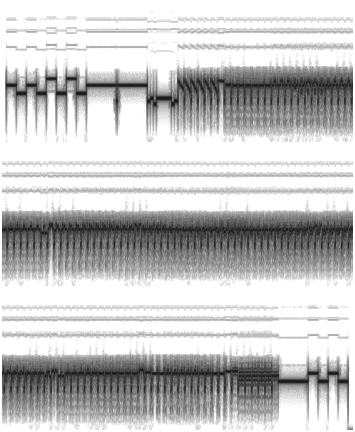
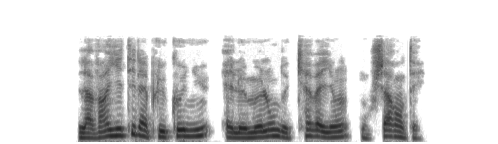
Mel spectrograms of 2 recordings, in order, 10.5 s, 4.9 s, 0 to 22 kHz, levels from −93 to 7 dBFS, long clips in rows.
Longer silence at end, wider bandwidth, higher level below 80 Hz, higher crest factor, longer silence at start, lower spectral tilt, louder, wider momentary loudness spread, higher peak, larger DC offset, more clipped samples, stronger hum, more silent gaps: second, 0.05 s vs 0.75 s; first, 9.6 kHz vs 7.6 kHz; second, -88 dBFS vs -52 dBFS; second, 4 dB vs 14 dB; second, 0.05 s vs 0.75 s; second, 3.5 dB/octave vs -7 dB/octave; first, -4 LUFS vs -15 LUFS; second, 0 LU vs 8 LU; about the same, 0 dBFS vs -2 dBFS; neither; neither; neither; neither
